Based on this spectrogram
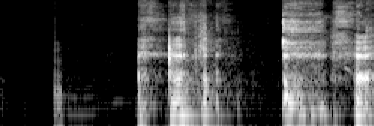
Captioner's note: laughter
